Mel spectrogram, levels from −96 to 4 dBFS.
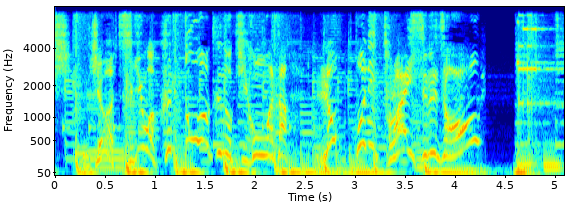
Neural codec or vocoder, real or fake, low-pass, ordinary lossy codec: none; real; 7.2 kHz; none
